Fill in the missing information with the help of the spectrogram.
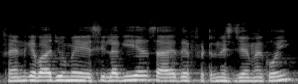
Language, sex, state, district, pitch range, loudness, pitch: Hindi, male, Madhya Pradesh, Katni, 165-185 Hz, -14 LUFS, 175 Hz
